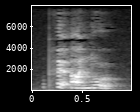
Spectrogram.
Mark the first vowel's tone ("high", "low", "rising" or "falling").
falling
